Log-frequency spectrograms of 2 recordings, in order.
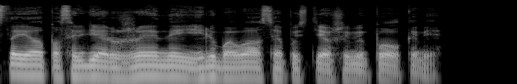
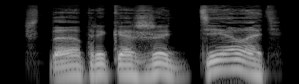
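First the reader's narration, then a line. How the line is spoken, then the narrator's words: Through clenched teeth. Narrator (Russian): стиснув зубы, процедил барон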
